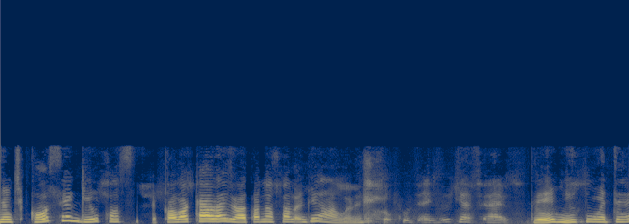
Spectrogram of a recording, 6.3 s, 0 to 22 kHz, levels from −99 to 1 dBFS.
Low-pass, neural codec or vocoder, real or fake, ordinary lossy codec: none; codec, 16 kHz, 1 kbps, FreqCodec, larger model; fake; none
